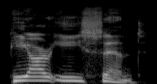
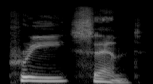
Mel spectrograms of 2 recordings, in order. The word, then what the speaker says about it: present: When it's a noun, we stress the first syllable, present. But when it's a verb, we stress the second syllable, present. This small change in stress alters the meaning completely.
